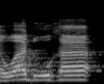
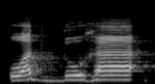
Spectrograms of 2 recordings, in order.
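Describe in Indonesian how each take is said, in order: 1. Konsonannya dibaca pendek, tidak dobel. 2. Konsonannya dibaca dobel dan ditebalkan. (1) "Terkadang aku biasa membaca wadduha" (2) "harusnya dibaca di situ wadduha"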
